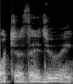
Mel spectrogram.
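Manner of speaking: words hissed out. A narrator voices Locke, a gentleman walking behind the players: Locke hissing. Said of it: "who hisses".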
